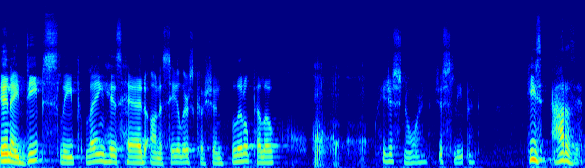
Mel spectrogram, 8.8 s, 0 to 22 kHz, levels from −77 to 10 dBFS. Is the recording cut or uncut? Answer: uncut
